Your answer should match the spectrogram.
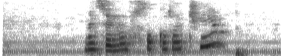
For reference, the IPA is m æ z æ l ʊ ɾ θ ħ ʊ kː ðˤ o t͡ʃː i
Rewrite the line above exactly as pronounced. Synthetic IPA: m æ z æ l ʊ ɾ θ f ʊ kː ðˤ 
